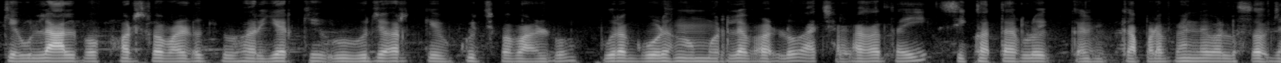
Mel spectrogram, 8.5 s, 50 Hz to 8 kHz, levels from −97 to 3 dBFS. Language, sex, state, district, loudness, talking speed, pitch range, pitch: Bhojpuri, male, Bihar, Gopalganj, -33 LUFS, 220 wpm, 140-150 Hz, 145 Hz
